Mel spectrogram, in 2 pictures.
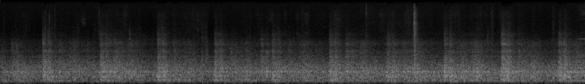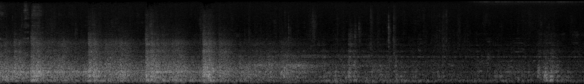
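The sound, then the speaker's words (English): A Shinkansen bullet train crosses a bridge between Kyoto and Kanazawa, Japan, with a loud, continuous rumble under rapid, regular clatter that eases slightly toward the end. “That was the sound of crossing a bridge while travelling on the Shinkansen from Kyoto to Kanazawa”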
